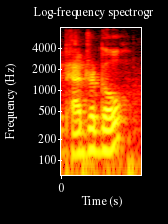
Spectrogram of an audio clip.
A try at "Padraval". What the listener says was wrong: Padreval. Yes. With a V.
